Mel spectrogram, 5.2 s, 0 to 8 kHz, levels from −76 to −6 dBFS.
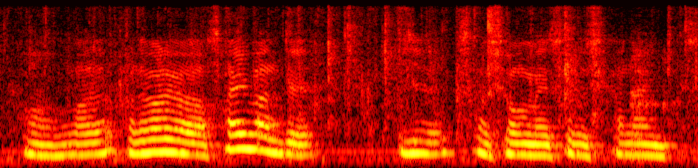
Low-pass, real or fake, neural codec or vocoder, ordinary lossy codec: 7.2 kHz; real; none; none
